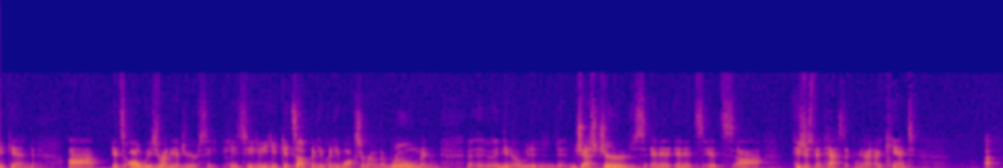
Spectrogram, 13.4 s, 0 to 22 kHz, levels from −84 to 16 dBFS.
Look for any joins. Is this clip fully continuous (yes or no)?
no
